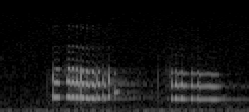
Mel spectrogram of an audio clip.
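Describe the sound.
A dove coos in a garden: two soft, tonal cooing calls, the first shorter and the second more drawn out, heard alone with a brief pause between them.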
